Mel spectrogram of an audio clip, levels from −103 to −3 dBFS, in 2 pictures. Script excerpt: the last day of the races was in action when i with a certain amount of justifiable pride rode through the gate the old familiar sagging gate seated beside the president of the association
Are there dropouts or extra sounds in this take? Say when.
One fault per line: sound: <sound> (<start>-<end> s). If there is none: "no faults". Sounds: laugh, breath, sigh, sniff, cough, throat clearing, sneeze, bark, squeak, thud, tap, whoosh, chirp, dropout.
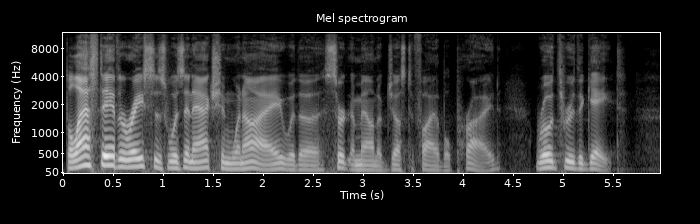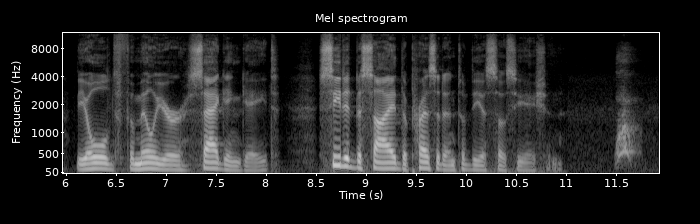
sound: bark (11.5-11.8 s)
